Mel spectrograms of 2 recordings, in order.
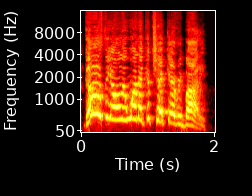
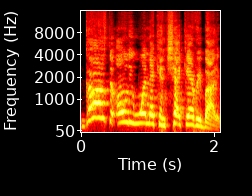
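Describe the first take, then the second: First: Higher, preacher-style emphatic restatement; pumped-up church proclamation; fired-up repeat. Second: Said in the usual way. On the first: Shown as a demonstration. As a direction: say it again with fire. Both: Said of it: "repeated for emphasis".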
